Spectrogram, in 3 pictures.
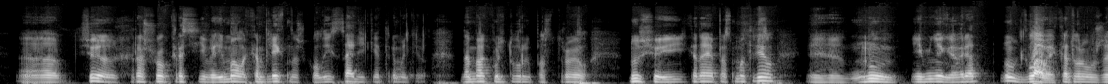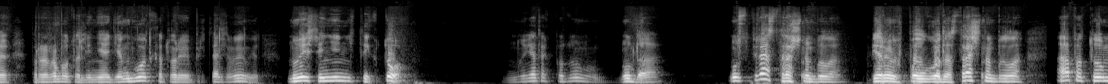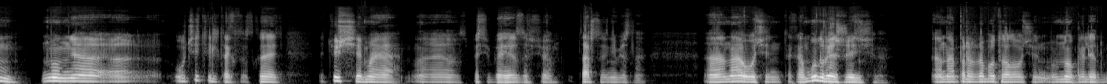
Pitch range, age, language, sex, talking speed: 115-145 Hz, 50-69, Russian, male, 150 wpm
